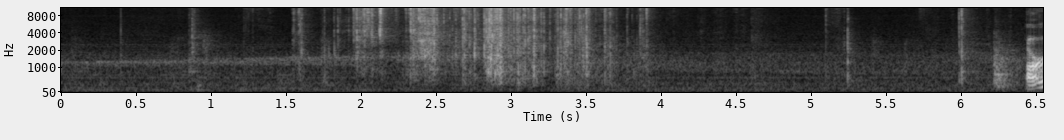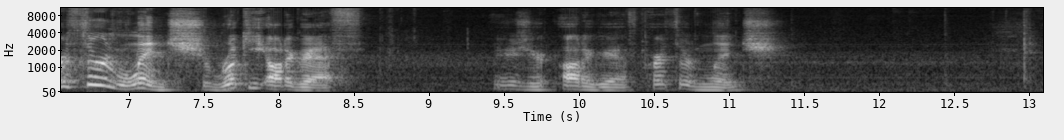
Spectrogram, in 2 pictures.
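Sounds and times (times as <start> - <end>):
foil wrapper crinkling and tearing: 1.5 - 4.0.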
